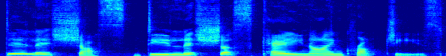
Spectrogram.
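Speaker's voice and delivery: slow, regular British delivery; drawn-out British jingle line; typical British accent. Shown as a demonstration. Coach offering the actor an option, typical British accent. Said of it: "like, typical British".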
